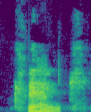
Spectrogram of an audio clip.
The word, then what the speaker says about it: kveik: Do you know how to pronounce yeast in Norwegian? Yeah, kvek. Kvek? How is it? Yeah, I think it's kvek. Oh, how is it spelled? Kveik. Kvek. It's traditional yeast. Yeah, it would be kvek.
